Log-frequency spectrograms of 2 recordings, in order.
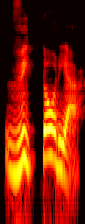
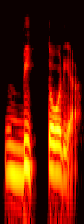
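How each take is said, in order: First: The word begins with a V sound. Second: The word begins with a B sound. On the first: The speaker calls it wrong. "Our instinct, because of our influence from English, is to want to pronounce" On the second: The speaker calls it right. "we don't have a V sound in Spanish. So it defaults into"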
